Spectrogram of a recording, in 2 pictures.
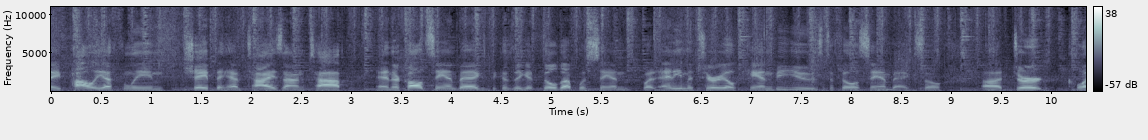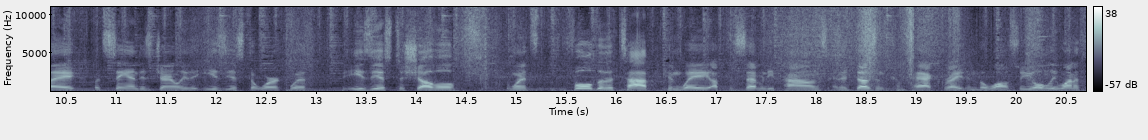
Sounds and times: Speech: 0:00.0 - 0:14.4, 0:15.0 - 0:20.7
Music: 0:00.0 - 0:20.7.

